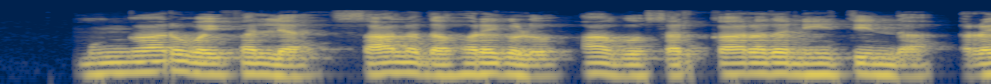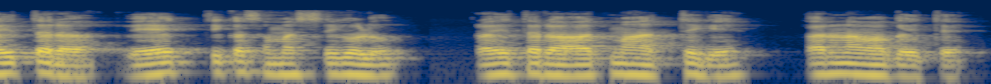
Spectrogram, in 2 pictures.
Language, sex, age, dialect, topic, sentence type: Kannada, male, 18-24, Mysore Kannada, agriculture, statement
